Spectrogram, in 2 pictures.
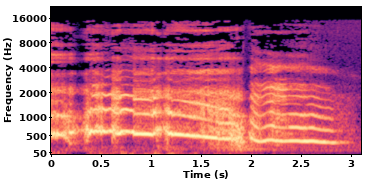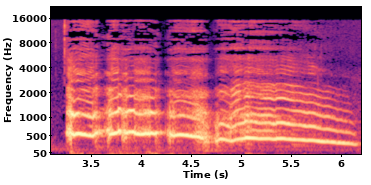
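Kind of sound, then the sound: vocal imitation, imitated rooster crowing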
